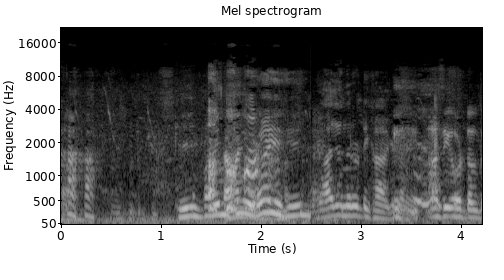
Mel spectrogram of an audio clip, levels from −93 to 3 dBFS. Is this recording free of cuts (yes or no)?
no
